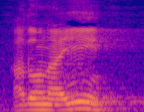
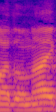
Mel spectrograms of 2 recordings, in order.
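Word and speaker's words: Adonai: como elohim el shaddai adonaí o ado nay como quiera decirle como quiera pronunciarlo todos esos nombres en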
